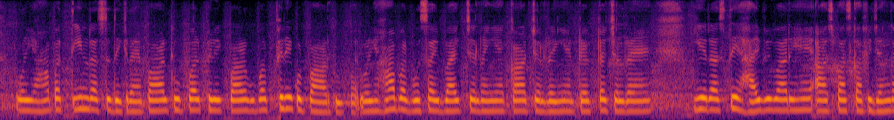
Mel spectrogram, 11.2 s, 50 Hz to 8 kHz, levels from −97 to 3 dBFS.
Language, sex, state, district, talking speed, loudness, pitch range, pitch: Hindi, female, Chhattisgarh, Sukma, 260 wpm, -30 LUFS, 210-230 Hz, 220 Hz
